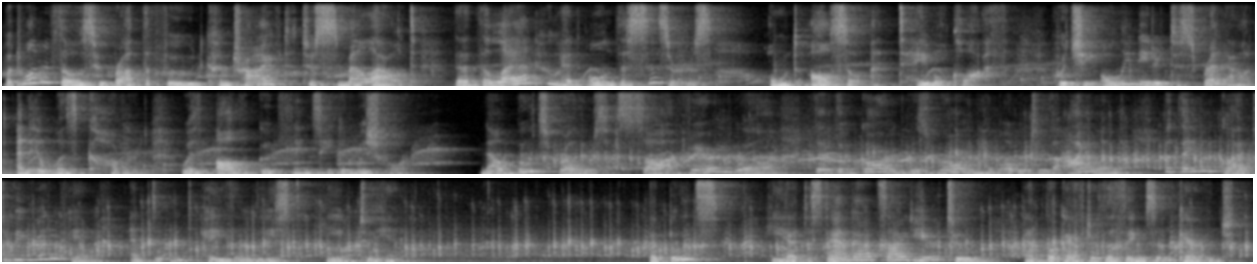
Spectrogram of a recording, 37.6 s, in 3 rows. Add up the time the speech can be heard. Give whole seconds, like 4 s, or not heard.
34 s.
